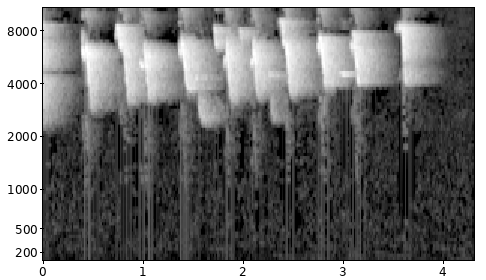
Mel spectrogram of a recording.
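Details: Song of a saffron finch, used to teach young birds, delivered as a fast run of loud, high chirps, each dropping in pitch, about three per second with no pauses.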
